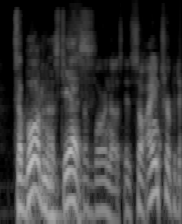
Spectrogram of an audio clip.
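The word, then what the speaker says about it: соборность: One word that I loved, and which I think is very important for our discussion, if I'm pronouncing this, Sobernost? Sobornost, yes.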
